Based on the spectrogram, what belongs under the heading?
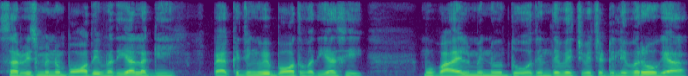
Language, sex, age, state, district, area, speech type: Punjabi, male, 18-30, Punjab, Tarn Taran, urban, spontaneous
